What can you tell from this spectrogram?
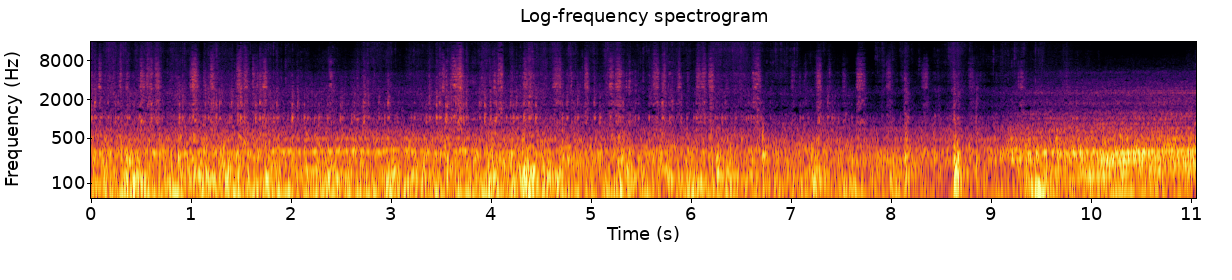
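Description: Van engine running as it drives slowly over rutted, packed snow and ice, with tyre noise and frequent small rattles and knocks from the bumps; a single sharper knock about eight and a half seconds in.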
